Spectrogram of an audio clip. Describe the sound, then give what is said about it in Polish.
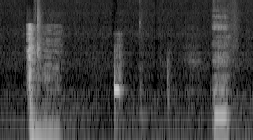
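A portable Bluetooth speaker is switched on and sounds its electronic start-up chime, then a short single beep and, a few seconds later, another brief tonal chime as it pairs with a phone, all clear with no talking. “No i teraz odpalamy nasz głośnik.”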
